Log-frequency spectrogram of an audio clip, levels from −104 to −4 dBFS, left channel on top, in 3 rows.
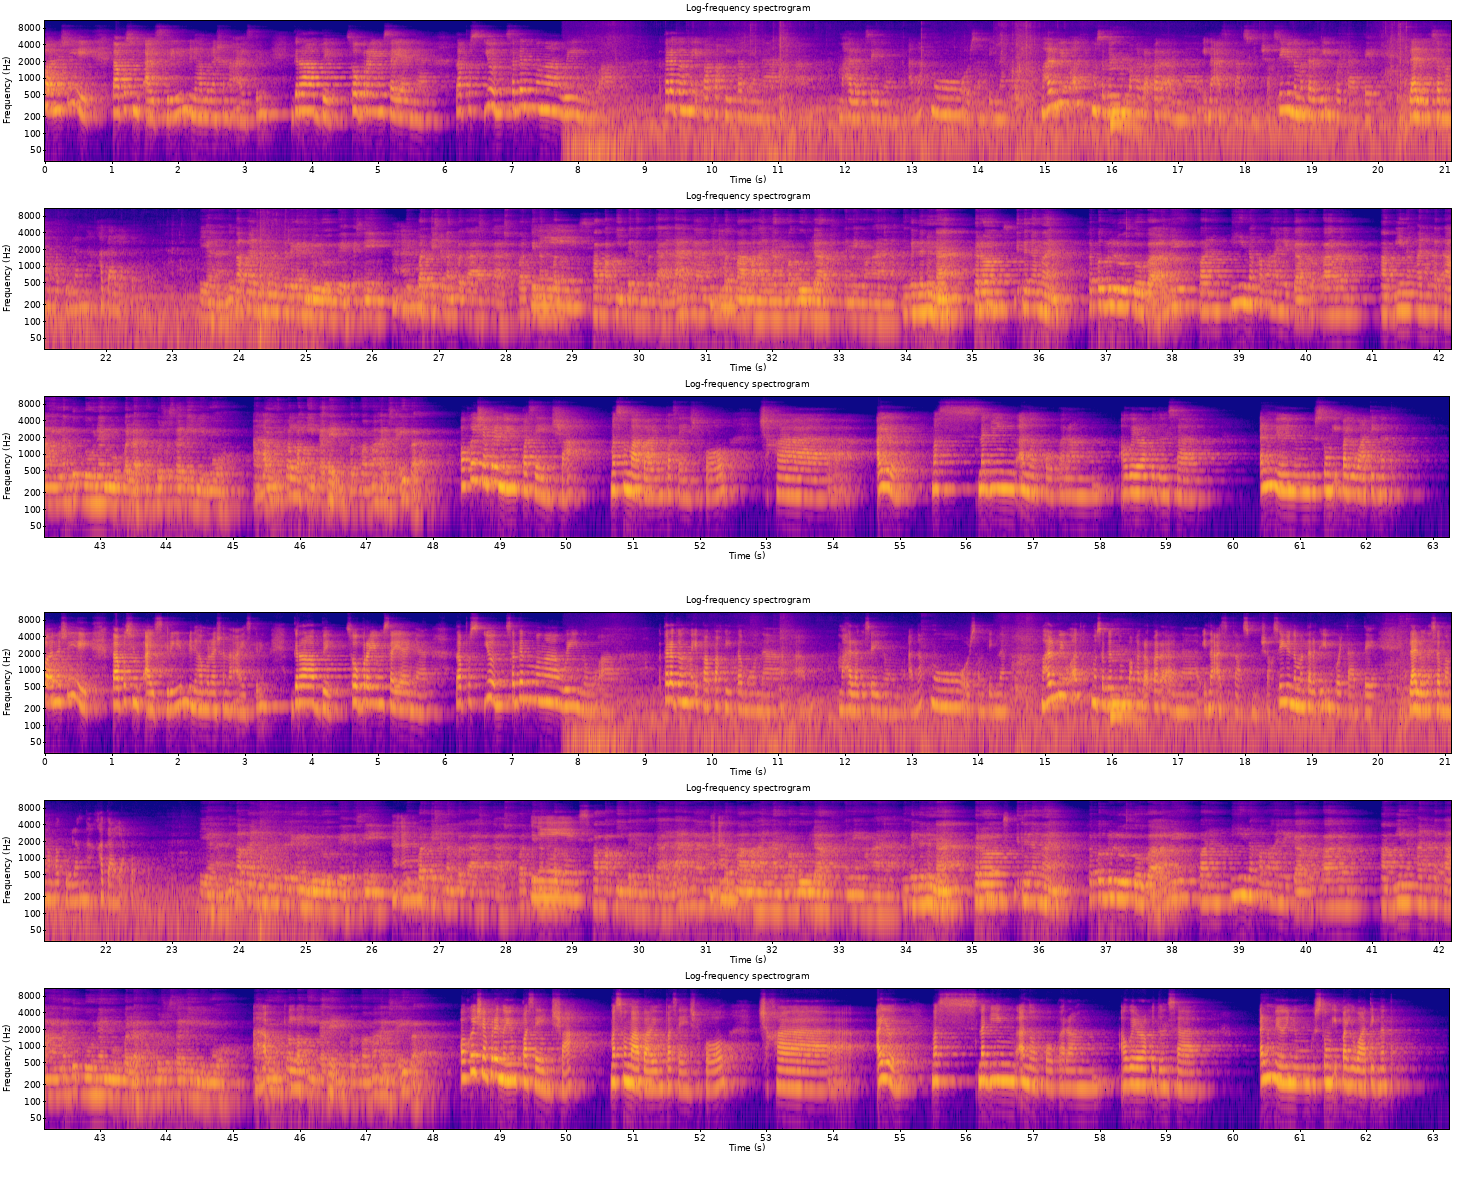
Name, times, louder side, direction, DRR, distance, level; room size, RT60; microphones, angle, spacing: voice 1, 0.0-8.6 9.3-11.5 11.9-22.5 26.3-26.8 28.4-29.1 31.1-31.5 35.2-35.4 35.7-35.8 45.3-46.2 48.4-50.1 50.7-52.6 52.9-54.3 54.7-55.0 55.5-59.5 60.4-62.4, right 3 dB, 40° right, 6 dB, 0.5 m, -29 dB
sound 1, 7.7-25.2, left 2 dB, 45° left, 0.6 m, -43 dB
voice 2, 16.0-16.4 23.4-26.1 26.5-28.8 29.3-34.7 35.0-35.4 35.8-36.3 36.7-40.7 41.1-44.9 45.3-47.9, equal, 15° left, -3 dB, 0.8 m, -31 dB
8.7 x 3.4 x 5.9 m, 1.5 s
head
